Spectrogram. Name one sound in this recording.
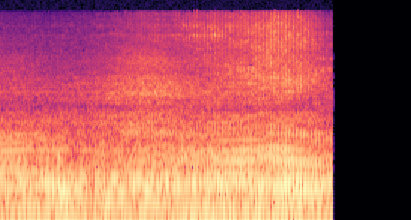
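Motorcycles ride past with buzzing engines.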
